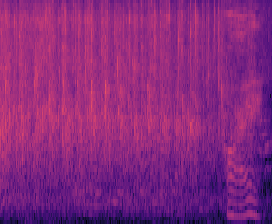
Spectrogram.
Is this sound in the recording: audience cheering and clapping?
yes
